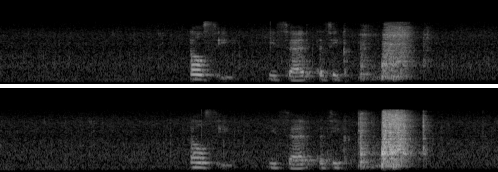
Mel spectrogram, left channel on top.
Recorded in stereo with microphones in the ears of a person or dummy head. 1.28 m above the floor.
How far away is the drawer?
About 0.8 m.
